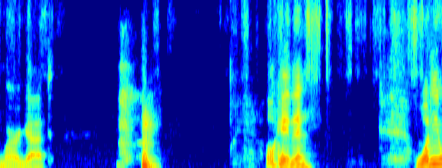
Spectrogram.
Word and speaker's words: Margot: uh thank you okay I heard a meteorologist pronounce the T on her ago hurricane Margo so hurricane Margot okay then what are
